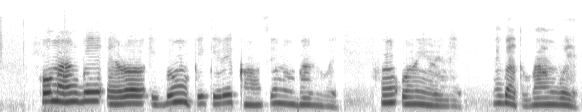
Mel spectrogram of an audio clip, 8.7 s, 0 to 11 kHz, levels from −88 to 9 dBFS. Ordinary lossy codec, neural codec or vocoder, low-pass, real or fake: Opus, 24 kbps; codec, 16 kHz, 16 kbps, FreqCodec, smaller model; 7.2 kHz; fake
